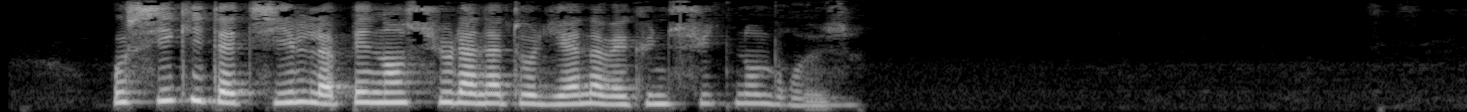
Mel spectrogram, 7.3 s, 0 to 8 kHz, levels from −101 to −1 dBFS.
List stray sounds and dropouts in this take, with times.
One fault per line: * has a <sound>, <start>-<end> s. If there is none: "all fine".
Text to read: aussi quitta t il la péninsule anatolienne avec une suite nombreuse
all fine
